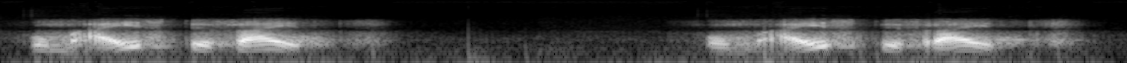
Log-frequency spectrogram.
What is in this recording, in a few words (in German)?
Mundart; tannheimertal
